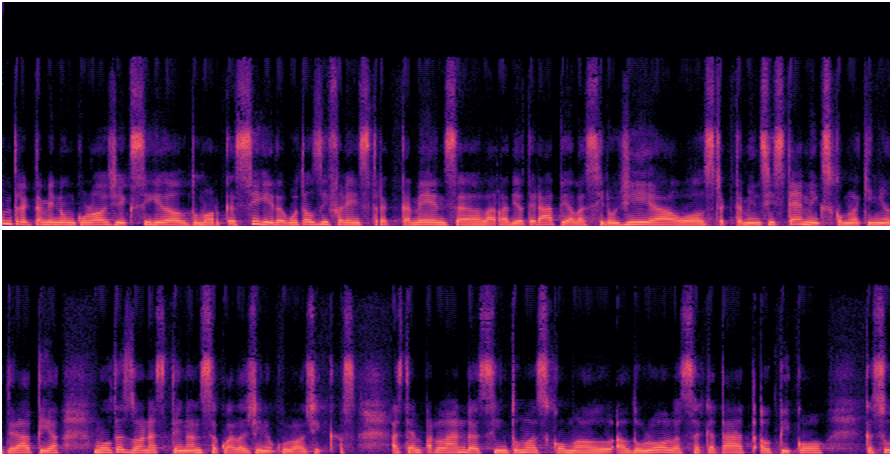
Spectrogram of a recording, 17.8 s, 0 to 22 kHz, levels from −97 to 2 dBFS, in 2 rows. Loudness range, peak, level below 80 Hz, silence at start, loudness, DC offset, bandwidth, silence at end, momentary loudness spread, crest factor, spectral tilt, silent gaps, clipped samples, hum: 2 LU; -12 dBFS; -64 dBFS; 0 s; -27 LUFS; under 0.1%; 17 kHz; 0 s; 5 LU; 14 dB; -5 dB/octave; none; under 0.1%; none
